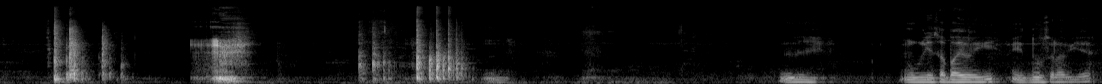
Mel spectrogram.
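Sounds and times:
plastic part knocking on concrete: 3.6s - 4.8s.

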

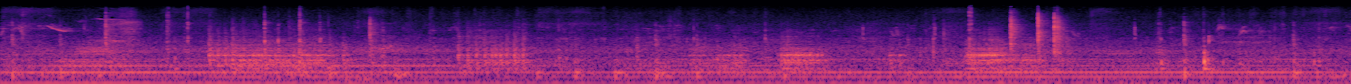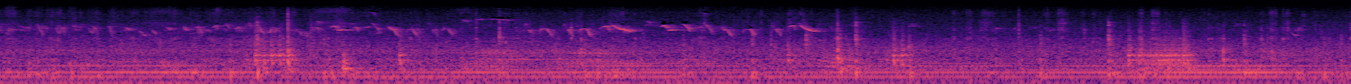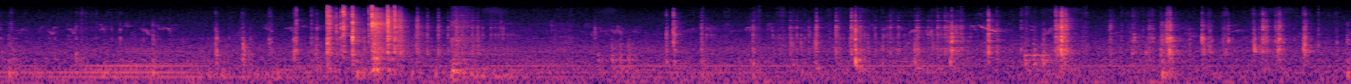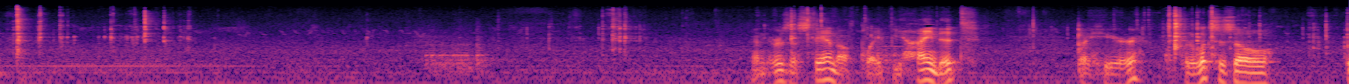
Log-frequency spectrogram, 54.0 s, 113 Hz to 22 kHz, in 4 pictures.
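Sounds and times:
low hum: 0.0s - 52.4s
bird chirps: 11.6s - 21.8s.

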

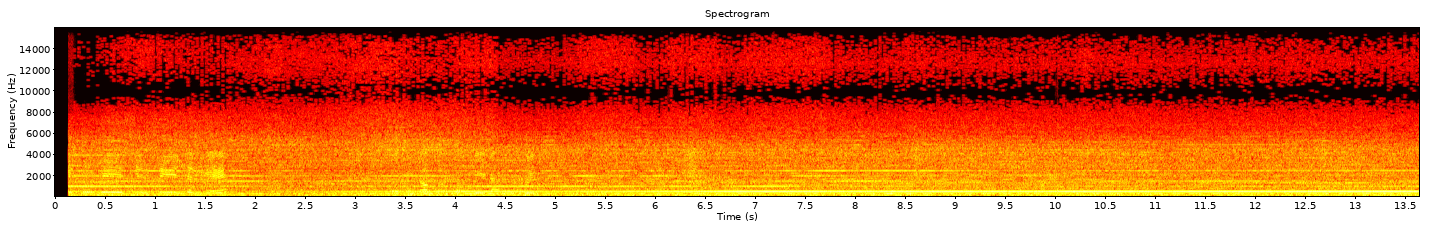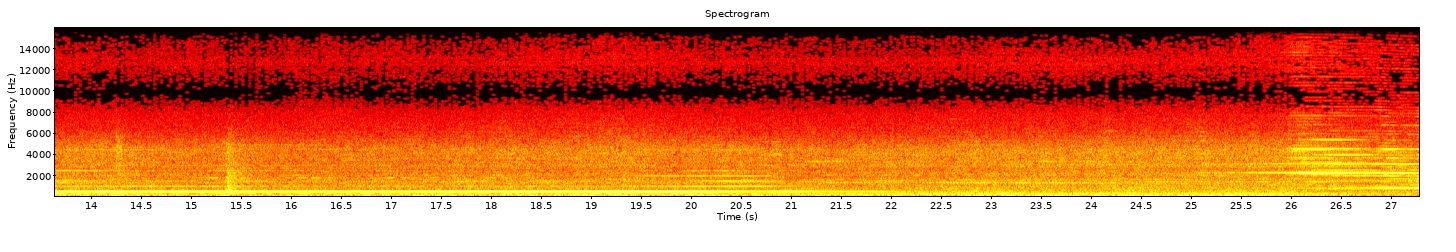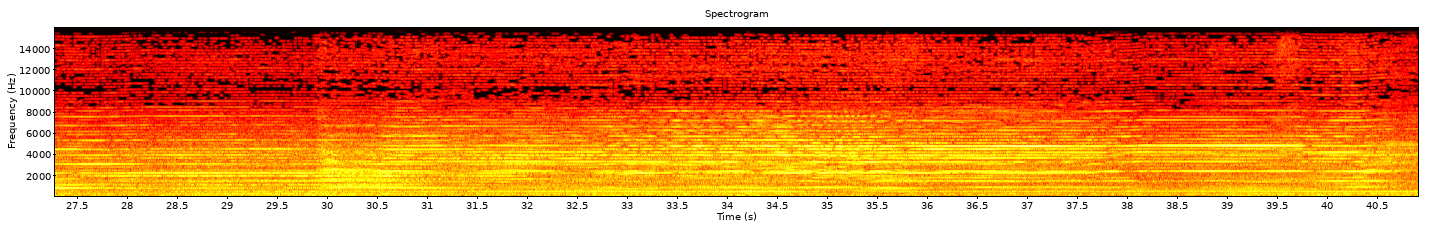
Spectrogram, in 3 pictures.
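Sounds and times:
sanding machine hum: 0.2s - 40.9s.

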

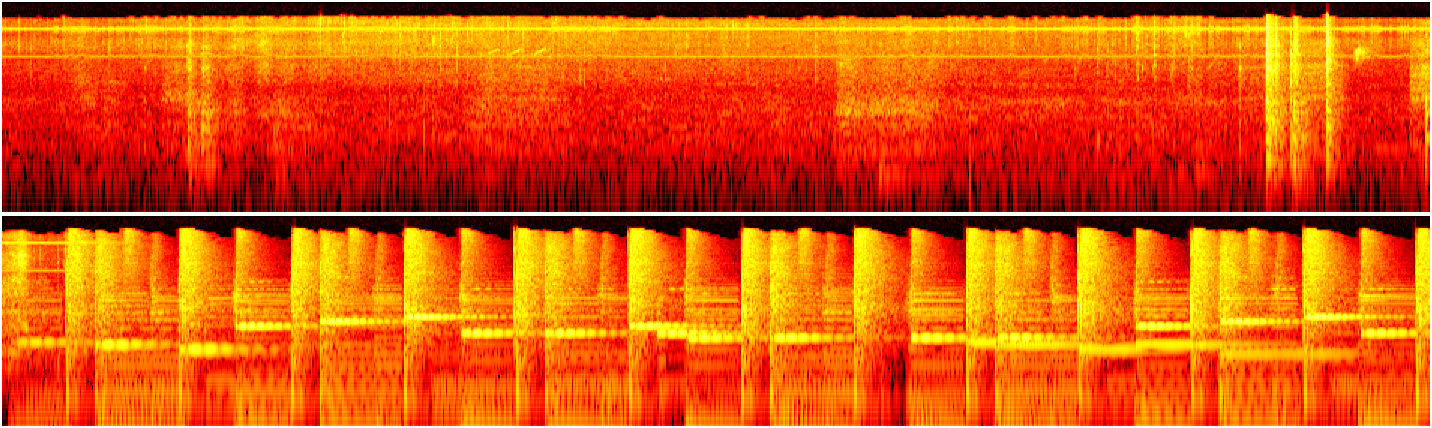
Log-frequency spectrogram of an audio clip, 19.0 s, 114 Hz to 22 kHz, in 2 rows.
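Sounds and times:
faint steady hiss: 0.0s - 9.7s.

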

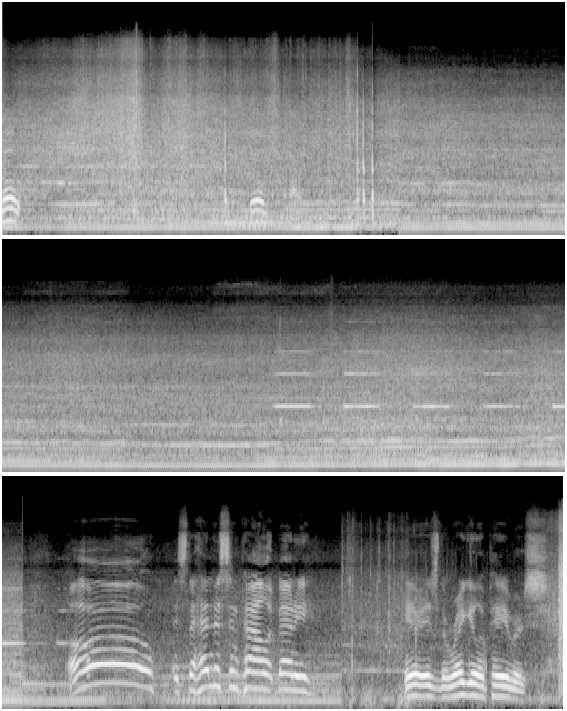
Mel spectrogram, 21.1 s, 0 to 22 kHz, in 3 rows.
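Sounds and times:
truck engine running: 0.0s - 20.4s
reversing alarm beeps: 10.4s - 15.0s.

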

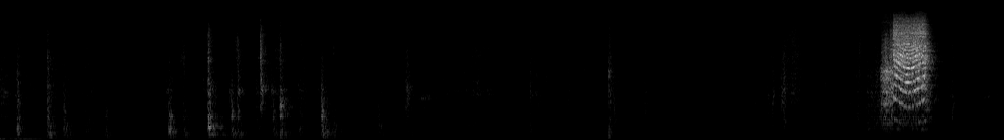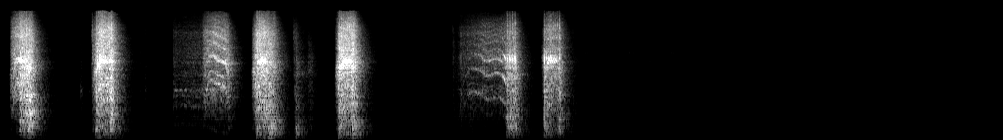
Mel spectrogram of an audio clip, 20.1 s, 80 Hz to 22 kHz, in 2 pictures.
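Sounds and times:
cordless drill bursts: 8.9s - 9.3s, 10.2s - 13.8s, 14.6s - 15.8s.

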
